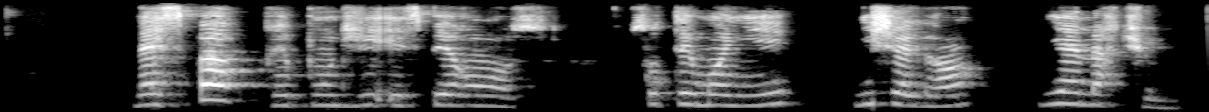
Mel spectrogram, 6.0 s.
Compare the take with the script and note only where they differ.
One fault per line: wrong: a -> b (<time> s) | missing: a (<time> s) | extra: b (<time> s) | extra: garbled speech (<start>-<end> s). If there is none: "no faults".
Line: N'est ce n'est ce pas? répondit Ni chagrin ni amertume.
wrong: n'est ce pas répondit -> pas répondit Espérance sans témoigner (0.9 s)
